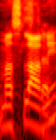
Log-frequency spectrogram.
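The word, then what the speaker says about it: Maslany: Uh, og der får vi se Tatjana Maslani. Nei. Jo, jo Maslani. Stemmer det.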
